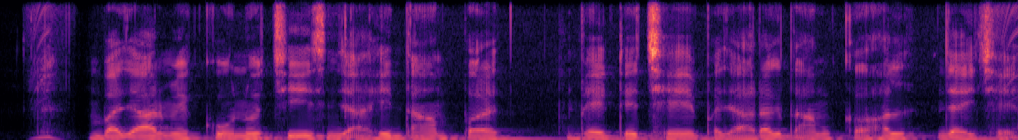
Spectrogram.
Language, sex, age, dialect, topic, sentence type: Maithili, male, 18-24, Bajjika, agriculture, statement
